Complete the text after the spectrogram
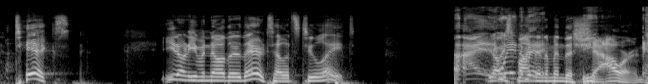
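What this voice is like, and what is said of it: Usual voice. Nothing is said of it.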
